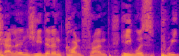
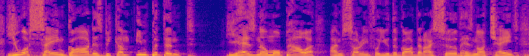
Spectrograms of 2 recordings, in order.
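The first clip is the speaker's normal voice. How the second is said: raised, forceful preacher's voice building to a peak; impassioned preaching; 3 semitones higher, 3 dB louder than usual. Real, not acted. Preacher rebuking doubters of God's power, impassioned and forceful. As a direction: drive the point home to the congregation.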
